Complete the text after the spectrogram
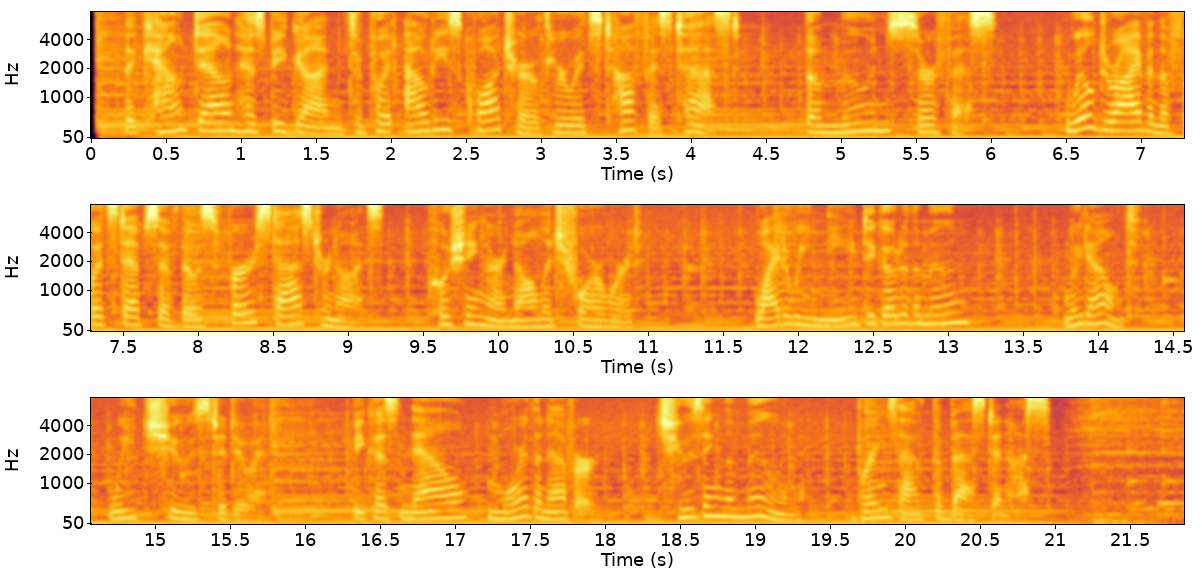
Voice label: Corp Narration

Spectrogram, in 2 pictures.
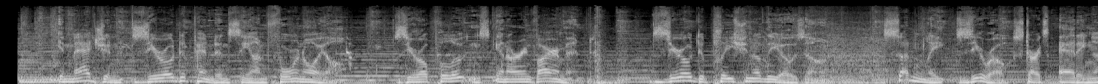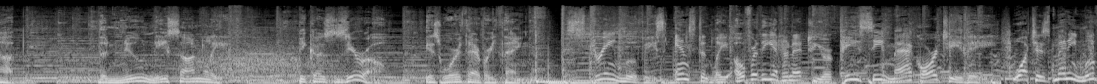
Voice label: Voice Talent Commercial

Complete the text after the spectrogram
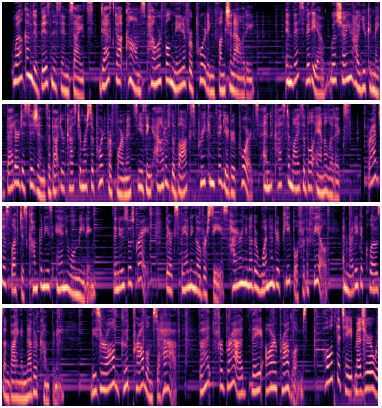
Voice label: Voice Talent Narration

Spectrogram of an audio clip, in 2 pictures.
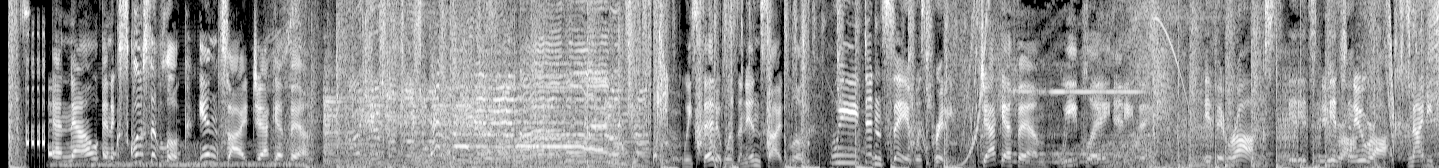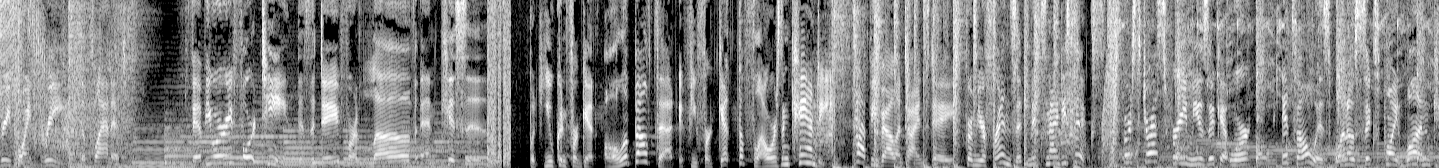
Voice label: Imaging

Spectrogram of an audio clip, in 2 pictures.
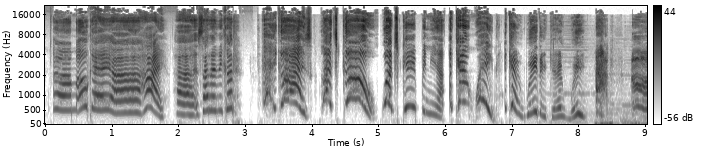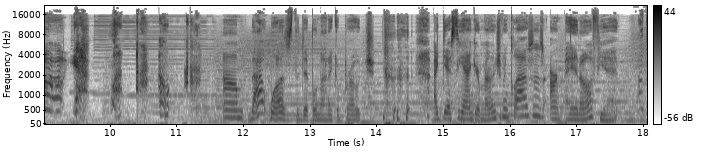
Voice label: Cartoons Gaming

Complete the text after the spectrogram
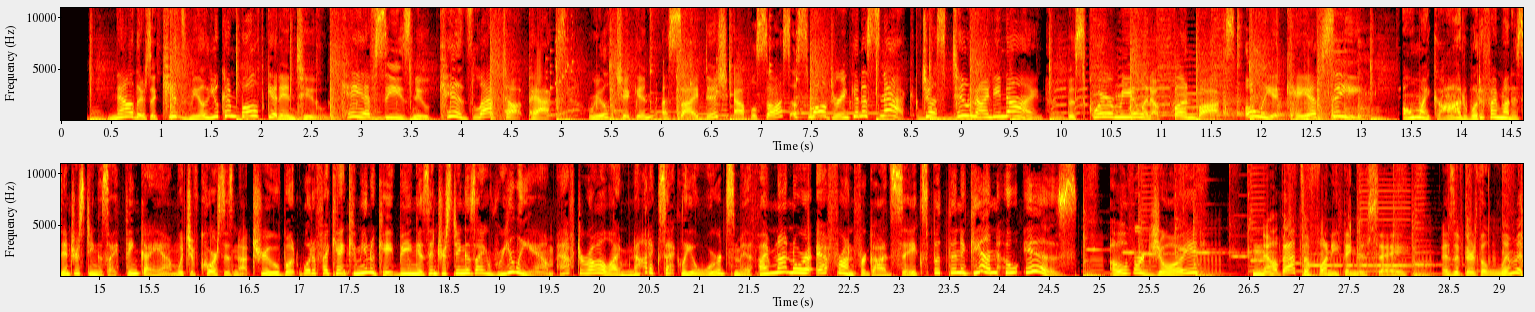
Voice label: Voice Talent Commercial

